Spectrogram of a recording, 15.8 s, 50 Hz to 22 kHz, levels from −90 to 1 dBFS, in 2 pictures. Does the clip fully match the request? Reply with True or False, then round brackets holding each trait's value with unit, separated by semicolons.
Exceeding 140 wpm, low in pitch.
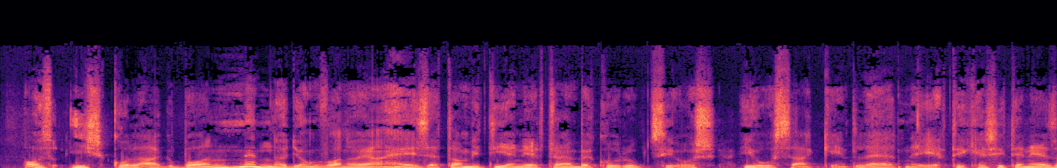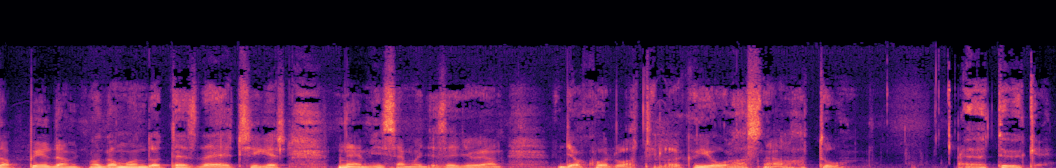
False (120 wpm; 100 Hz)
